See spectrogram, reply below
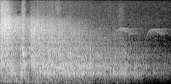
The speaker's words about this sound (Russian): Останавливается, нажимает на курок.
